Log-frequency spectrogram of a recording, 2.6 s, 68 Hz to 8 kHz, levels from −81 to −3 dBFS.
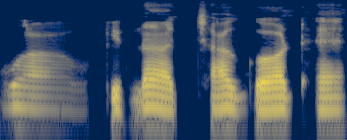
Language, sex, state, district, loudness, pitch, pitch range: Hindi, male, Bihar, Araria, -20 LUFS, 100 Hz, 95-105 Hz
